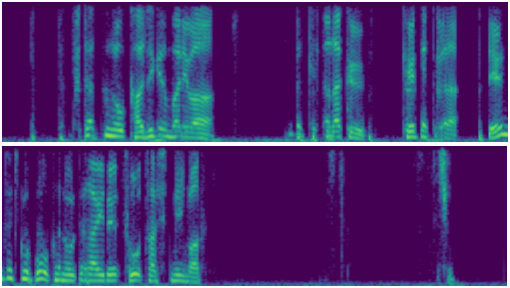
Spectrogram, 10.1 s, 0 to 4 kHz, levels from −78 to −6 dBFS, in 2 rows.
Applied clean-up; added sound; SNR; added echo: neural diffusion model UNIVERSE++.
